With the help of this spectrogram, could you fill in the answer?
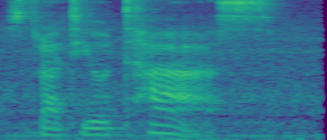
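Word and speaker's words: στρατιώτας: Then the dative goes back to normal, acute on the penult, so stratiotais, and the accusative acute on the penult, stratiotas.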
